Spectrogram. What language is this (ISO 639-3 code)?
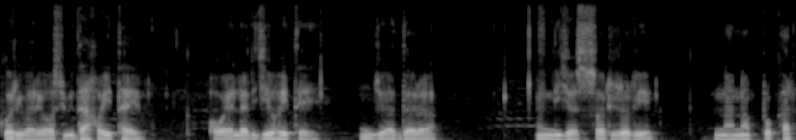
ori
